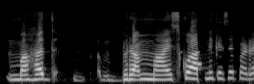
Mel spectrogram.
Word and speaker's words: ब्रह्मा: यूज़ होता है और ब्रह्मा वहां पर आधा म और ह पूरा होता है ब्रह्मा वो है भगवान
